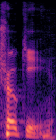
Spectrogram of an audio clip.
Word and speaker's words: trochee: Siliconsole says, personal theory, Blue Sky will be more popular than Mastodon because Blue Sky is a trochi? Trochi? What is this word? Oh, type of word. Trochee.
